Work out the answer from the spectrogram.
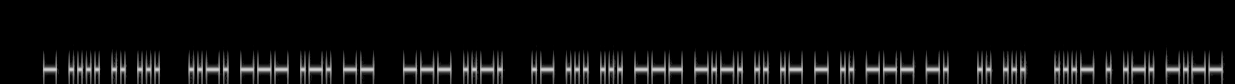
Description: Morse code, heard as a keyed tone, about 28 wpm, 700 Hz. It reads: THIS FORM OF ASSOCIATION IS VERY
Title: Sentences from Top 1100 Words 28wpm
